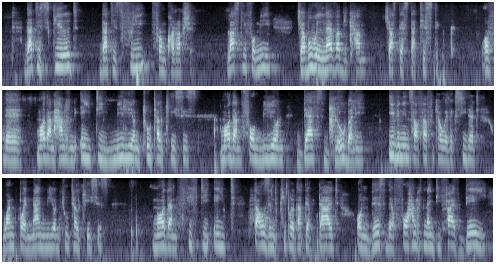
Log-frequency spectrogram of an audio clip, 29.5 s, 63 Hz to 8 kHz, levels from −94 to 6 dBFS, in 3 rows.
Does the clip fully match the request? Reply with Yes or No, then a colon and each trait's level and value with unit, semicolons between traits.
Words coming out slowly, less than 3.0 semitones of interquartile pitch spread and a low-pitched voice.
No: slow, 110 wpm; narrow, 2.6 semitones; medium, 155 Hz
